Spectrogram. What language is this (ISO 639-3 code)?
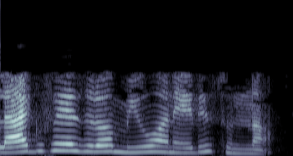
tel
